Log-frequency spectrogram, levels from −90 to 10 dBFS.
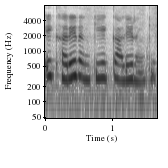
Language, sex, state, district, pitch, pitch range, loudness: Hindi, female, Chhattisgarh, Bastar, 285 Hz, 270-295 Hz, -15 LUFS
